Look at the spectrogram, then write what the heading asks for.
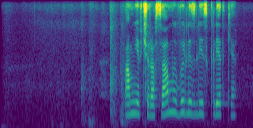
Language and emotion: Russian, neutral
